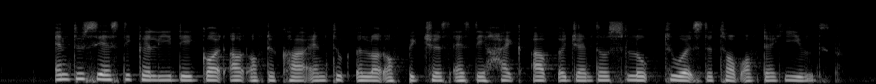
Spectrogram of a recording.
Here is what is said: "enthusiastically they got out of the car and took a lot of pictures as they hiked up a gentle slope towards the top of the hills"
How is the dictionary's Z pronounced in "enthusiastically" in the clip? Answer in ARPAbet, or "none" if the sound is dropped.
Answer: S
